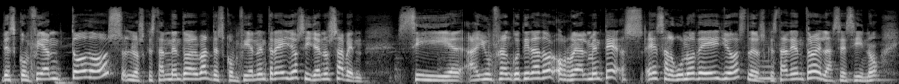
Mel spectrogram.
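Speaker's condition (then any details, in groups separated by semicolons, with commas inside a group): No condition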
